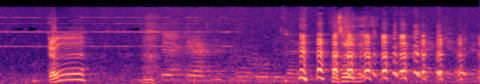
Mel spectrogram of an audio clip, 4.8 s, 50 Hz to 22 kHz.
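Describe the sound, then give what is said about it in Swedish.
A steady, high-pitched electronic alarm tone from a social distancing proximity alarm, a small tag used at Melodifestivalen that goes off when people come closer than 1.5 meters, set off by a PR person during an interview, sounds for a couple of seconds, then cuts off as several voices talk and laugh loudly. “Det är alltså ett avståndslarm.”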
